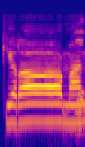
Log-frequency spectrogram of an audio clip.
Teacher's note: তানবিন তানবিনকে তানবিনের মিমের পরে উপরে হুরুফে ইকফার 15টি অক্ষরের মধ্যে থেকে কাপ এসেছে, হুম, এই জন্য পূর্বে তানবিনের আওয়াজকে নাকে তুলে তানবিনের আওয়াজকে নাকে তুলে, এ, নাকে তুলে একালি পরিমাণ গুণনা করে পড়তে হবে। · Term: গুন্না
